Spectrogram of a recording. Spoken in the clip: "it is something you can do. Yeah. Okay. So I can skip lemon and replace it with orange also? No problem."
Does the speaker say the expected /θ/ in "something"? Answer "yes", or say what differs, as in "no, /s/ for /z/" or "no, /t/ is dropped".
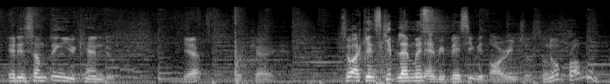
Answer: no, /t/ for /θ/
